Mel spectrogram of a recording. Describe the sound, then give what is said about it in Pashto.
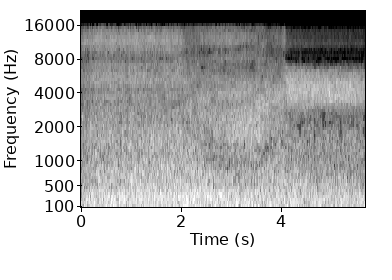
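Water flows loudly and constantly from the Mazar Baba spring in Uruzgan, a cold, clear spring among green gardens, making a dense, steady rushing roar with no voices. “د شنو باغونو په مینځ کې د خورا یخي پاکي او سپینې اوبو په لرلو مشهوره د مزار بابا په نوم چینه”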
